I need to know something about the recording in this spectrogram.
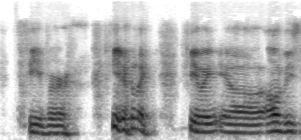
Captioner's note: laughs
